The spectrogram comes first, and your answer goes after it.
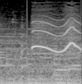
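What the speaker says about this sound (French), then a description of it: "Bah, siffler en vrai. Parce que j'ai truc pour siffler." A clear, sliding whistle in Zelda: Breath of the Wild rises and dips in pitch over a low background hum, brief and fairly close.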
